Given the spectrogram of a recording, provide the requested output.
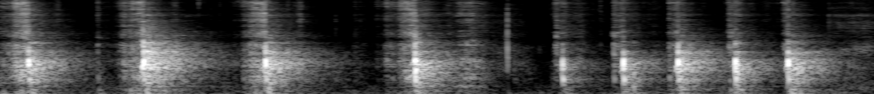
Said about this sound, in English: I like my ginger big chunks like this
